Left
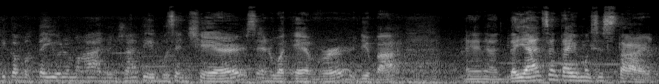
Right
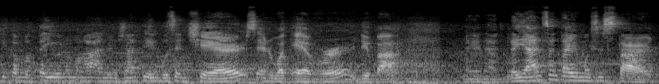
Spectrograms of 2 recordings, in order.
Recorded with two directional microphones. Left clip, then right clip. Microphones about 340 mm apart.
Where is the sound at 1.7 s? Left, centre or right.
Centre.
